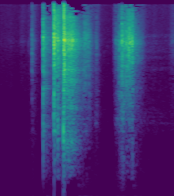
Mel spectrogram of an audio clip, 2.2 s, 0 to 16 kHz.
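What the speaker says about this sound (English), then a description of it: "I'm going to cut this out with a 1 3/4 circle punch" A 1 3/4 inch circle punch cutting paper for a card: a couple of sharp, crisp clicks close together, then a softer second crunch a moment later, close by in a quiet room.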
